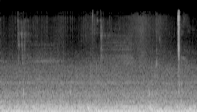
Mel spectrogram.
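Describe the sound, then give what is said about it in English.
Steady low rumble of a car interior while driving to work, a continuous engine and road drone with faint ticks and clicks, no talking. “Enjoy the ambient sounds of the car.”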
